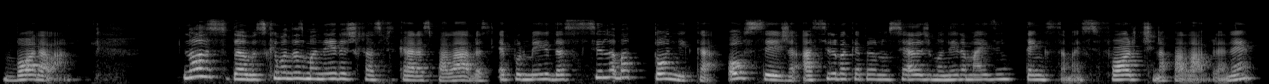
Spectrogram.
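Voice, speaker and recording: Woman, Brazilian Portuguese accent, teacher, patient step-by-step explaining, slightly high voice. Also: normal speed. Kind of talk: online class lesson.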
